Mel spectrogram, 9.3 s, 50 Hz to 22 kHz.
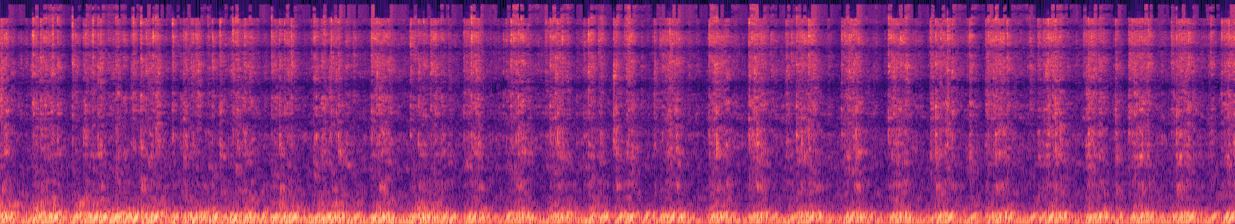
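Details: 1986 Chevrolet Monte Carlo SS V8, idling about 3–4 minutes in: deep rapid regular bottom-end knock in time with engine speed, rod knock.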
